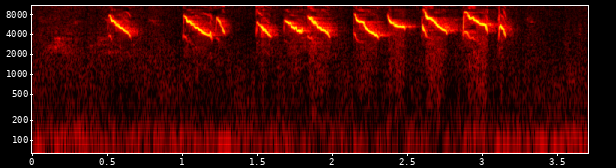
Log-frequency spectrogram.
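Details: Captive white-eye singing to train songbirds: about ten high, sharp downslurred whistles, some paired, coming roughly twice a second before stopping.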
